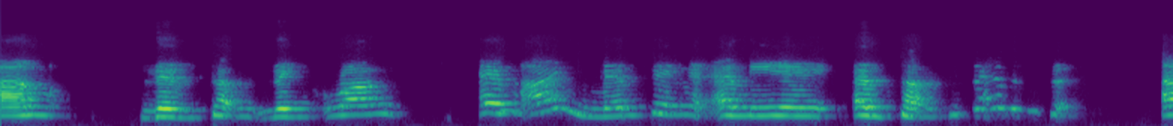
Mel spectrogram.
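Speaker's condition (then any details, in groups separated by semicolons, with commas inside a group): Cerebral palsy; affects coordination and balance; affects speech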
